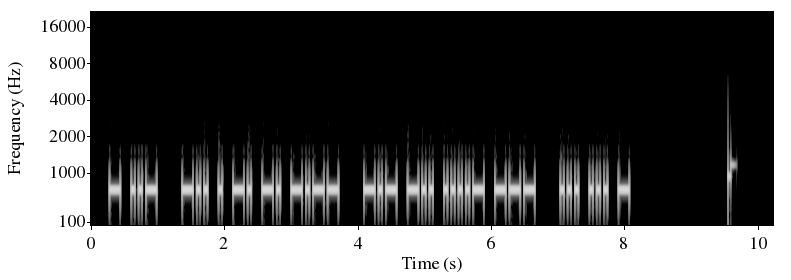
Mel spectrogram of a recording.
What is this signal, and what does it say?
Morse code, heard as a keyed tone, about 22 wpm, 700 Hz. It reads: TU DENNY KD4O SST
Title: K1USN SST QSO Practice - 22wpm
